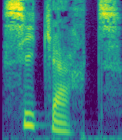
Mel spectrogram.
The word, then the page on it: six: francais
